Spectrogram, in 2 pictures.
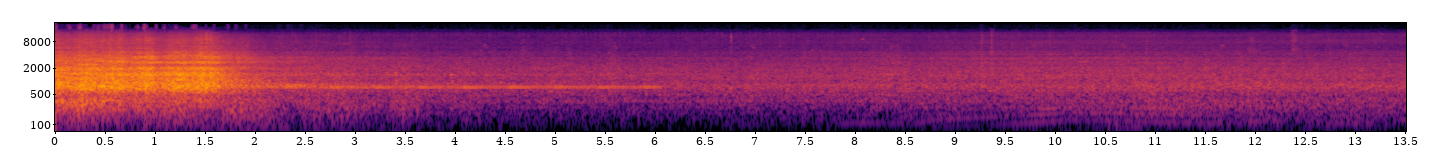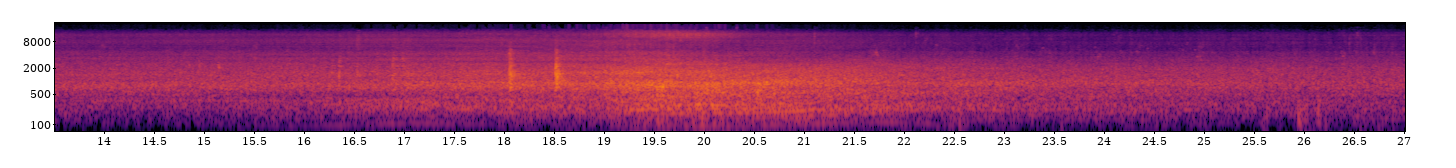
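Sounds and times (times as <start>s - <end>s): road vehicle passing: 0.0s - 6.0s.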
